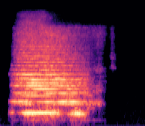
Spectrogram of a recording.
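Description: A horn sounding one steady, unwavering note for about a second and a half, then fading out.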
